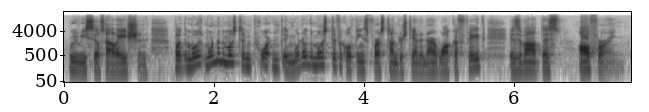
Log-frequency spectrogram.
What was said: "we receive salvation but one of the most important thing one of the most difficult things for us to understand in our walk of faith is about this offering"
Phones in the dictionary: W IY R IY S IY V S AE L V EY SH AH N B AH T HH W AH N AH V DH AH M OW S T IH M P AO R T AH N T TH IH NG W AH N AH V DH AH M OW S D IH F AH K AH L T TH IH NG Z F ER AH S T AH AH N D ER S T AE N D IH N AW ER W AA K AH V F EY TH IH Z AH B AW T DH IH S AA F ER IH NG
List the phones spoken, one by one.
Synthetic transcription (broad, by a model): W IY R IY S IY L S AE L V EY SH AH N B AH T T W AH N AH V DH AH M OW S T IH M P AO R T N TH IH NG W AH N AH V DH AH M OW S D IH F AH K L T TH IH NG Z F ER AH S T AH AH N D ER S T AE N D IH N AW ER W AA K AH V F EY TH IH Z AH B AW T DH IH S AA F ER IH NG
